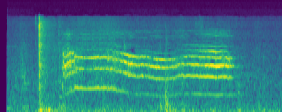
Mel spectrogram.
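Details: Angry house cat meowing indoors, demanding its Zaku toy back; one drawn-out complaining meow lasting nearly two seconds, steady then slightly wavering, preceded by a brief click.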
